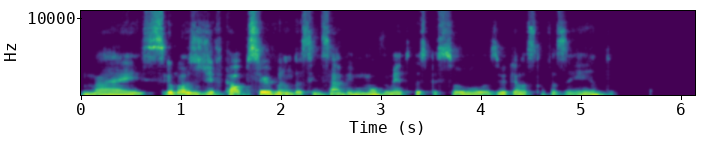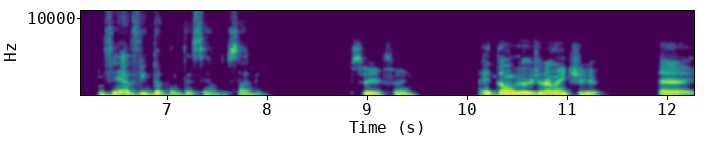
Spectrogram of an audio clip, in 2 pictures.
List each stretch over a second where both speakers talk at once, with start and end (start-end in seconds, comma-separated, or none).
none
